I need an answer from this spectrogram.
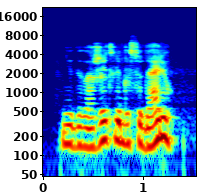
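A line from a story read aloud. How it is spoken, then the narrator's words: Whispered. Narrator (Russian): шепнул Толстой Шафирову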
